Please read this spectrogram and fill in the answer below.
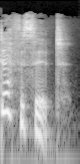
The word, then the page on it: deficit: British English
